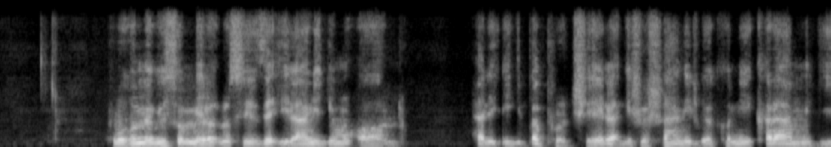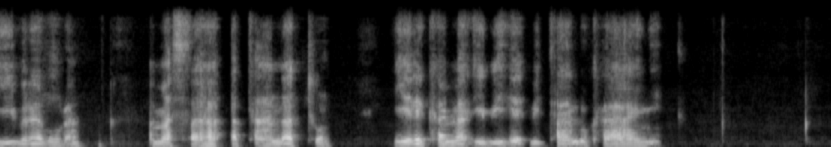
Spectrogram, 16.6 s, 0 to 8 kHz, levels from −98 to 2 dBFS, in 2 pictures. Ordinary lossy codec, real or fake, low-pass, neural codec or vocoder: Opus, 64 kbps; fake; 7.2 kHz; codec, 32 kHz, 1.9 kbps, SNAC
